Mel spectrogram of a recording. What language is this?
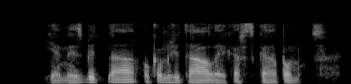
Czech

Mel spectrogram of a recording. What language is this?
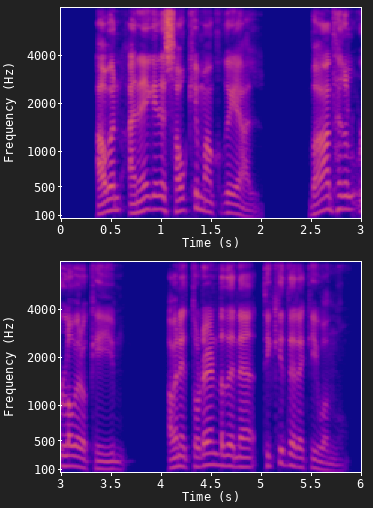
Malayalam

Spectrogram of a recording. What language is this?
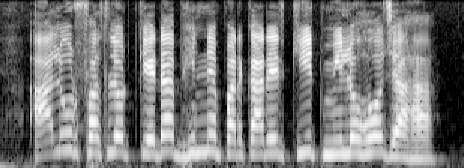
Magahi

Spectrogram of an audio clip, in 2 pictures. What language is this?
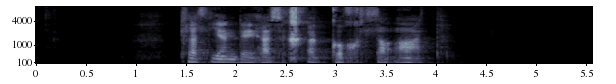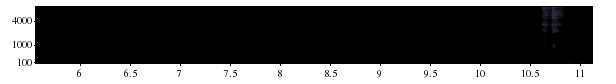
Tlingit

